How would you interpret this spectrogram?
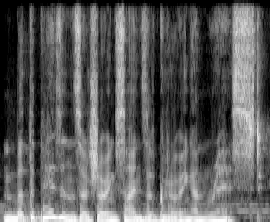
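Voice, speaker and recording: A man's voice: fairly high pitch, huge pitch swings, normal speed, darkish tone, soft background music. A man voicing a deferential noble courtier in a fantasy story, speaking formally in archaic phrasing. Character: deferential male noble courtier reporting to his ruler.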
